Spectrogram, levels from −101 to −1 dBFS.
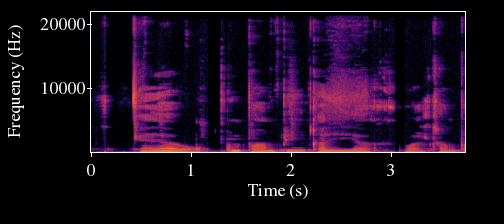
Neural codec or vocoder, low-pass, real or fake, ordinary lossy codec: none; none; real; none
